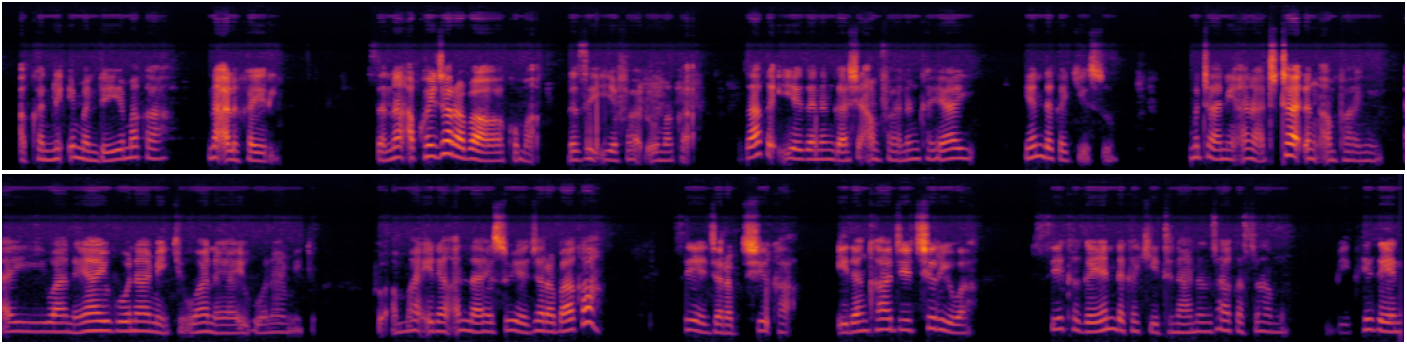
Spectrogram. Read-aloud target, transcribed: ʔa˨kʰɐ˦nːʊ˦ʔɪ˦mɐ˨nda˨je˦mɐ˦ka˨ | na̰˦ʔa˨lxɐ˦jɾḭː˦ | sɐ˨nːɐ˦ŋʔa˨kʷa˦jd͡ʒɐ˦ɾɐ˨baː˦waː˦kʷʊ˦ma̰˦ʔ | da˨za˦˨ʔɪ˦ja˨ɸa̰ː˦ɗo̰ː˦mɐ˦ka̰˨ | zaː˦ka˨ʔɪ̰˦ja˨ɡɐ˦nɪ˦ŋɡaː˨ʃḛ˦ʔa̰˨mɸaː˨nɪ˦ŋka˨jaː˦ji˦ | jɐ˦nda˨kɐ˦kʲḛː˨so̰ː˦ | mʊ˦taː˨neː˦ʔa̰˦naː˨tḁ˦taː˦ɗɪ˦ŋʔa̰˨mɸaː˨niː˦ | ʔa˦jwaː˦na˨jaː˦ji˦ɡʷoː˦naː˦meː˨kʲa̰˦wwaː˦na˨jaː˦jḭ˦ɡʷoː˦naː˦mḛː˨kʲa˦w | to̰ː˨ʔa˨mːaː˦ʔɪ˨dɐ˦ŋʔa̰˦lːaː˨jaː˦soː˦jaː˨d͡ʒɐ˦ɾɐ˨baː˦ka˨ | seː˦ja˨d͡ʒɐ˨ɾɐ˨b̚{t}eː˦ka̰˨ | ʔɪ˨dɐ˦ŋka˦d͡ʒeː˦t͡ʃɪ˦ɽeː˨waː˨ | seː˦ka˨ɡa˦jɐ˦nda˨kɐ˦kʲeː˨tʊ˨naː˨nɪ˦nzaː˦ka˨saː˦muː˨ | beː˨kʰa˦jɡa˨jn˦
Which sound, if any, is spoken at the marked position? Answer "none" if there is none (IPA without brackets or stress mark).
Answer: t͡ʃ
